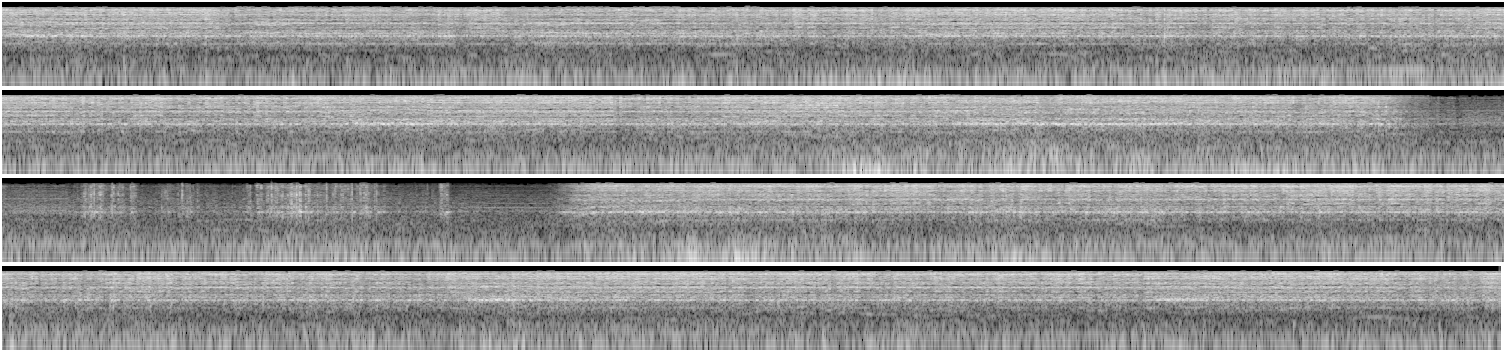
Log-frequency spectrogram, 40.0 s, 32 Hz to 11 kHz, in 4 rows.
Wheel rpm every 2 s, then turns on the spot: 160, 160, 160, 160, 160, 160, 160, 160, 160, 60, 20, 50, 150, 160, 160, 160, 160, 160, 160, 160.
20-22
